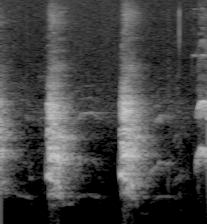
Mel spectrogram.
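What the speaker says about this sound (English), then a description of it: "I used my dog barking as an opportunity to pause and go get some materials" A dog barks three times indoors, each bark short and fairly close, spaced evenly about three-quarters of a second apart with quiet between.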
